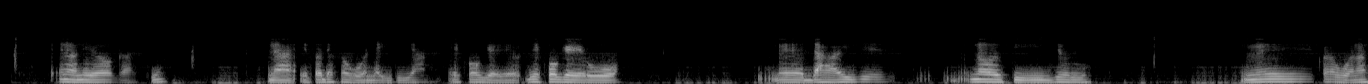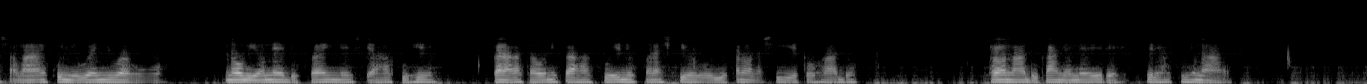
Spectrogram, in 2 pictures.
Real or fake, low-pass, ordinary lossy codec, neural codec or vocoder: real; 3.6 kHz; Opus, 24 kbps; none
